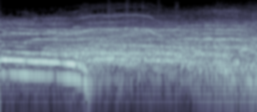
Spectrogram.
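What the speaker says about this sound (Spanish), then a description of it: "¡Grito, chiflido, aplauso!" Crowd at a jaripeo rodeo during an annual fair in Santa María Velató, shouting and whooping in a dense, continuous roar with a loud whistle-like tone sliding down early on.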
